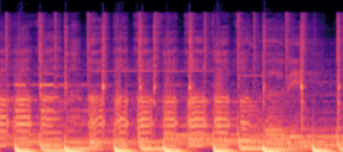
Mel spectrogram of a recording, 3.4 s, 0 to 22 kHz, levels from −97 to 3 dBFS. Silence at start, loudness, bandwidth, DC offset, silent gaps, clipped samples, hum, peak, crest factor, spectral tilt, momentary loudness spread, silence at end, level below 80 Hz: 0 s; -12 LUFS; 15.5 kHz; under 0.1%; none; 0.5%; none; 0 dBFS; 8 dB; -6.5 dB/octave; 2 LU; 0 s; -10 dBFS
